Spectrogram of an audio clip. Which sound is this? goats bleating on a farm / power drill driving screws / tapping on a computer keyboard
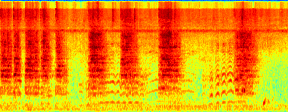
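goats bleating on a farm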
